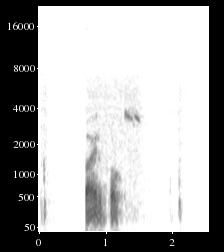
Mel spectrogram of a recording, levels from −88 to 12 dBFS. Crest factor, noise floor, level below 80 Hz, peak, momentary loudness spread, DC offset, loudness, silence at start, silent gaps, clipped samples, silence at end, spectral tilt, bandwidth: 24 dB; -82 dBFS; -76 dBFS; -12 dBFS; 14 LU; under 0.1%; -31 LUFS; 0.7 s; none; under 0.1%; 1.05 s; -7.5 dB/octave; 7.4 kHz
